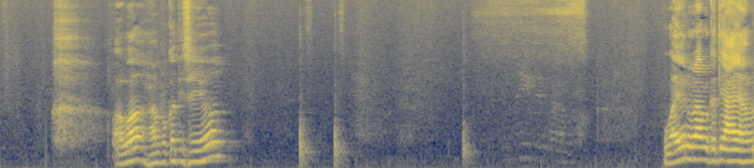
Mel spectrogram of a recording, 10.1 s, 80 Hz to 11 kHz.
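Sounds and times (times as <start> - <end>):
man inhaling sharply: 0.7 - 1.5.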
